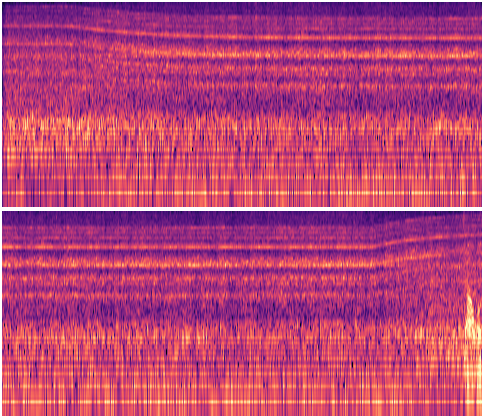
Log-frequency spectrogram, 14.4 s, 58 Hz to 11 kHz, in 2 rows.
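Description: Steady, loud whine and roar of an F-16 jet engine while taxiing in a flight simulator, a continuous droning tone with high-pitched harmonics that holds almost constant, shifting slightly near the end.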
